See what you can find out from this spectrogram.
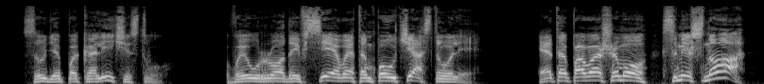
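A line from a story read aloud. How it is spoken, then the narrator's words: General's growl. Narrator (Russian): прорычал генерал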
